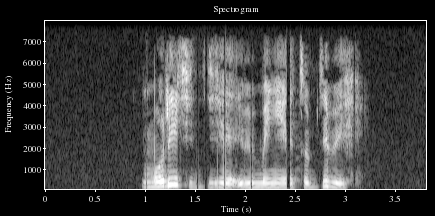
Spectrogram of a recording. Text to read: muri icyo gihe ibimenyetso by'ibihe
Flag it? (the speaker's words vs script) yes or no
yes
